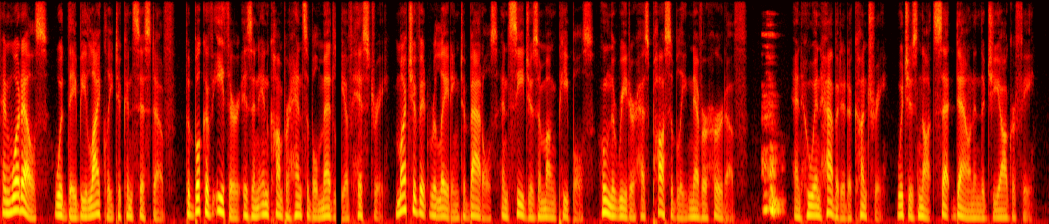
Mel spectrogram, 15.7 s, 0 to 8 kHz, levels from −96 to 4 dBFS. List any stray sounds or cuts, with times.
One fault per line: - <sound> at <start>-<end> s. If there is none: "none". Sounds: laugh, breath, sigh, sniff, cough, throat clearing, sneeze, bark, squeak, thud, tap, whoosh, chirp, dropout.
- dropout at 5.0-5.1 s
- throat clearing at 11.4-11.8 s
